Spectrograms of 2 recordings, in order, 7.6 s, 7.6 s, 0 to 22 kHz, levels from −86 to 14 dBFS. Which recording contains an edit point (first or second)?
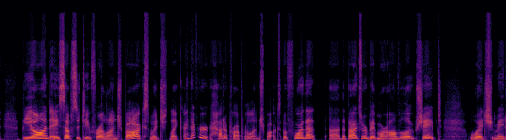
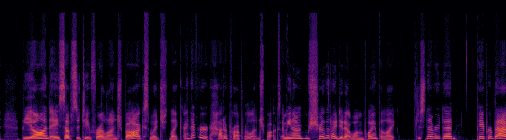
first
